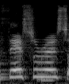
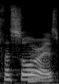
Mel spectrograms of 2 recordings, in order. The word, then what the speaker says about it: thesaurus: Funny story about thesurus. I just decided to pronounce it that way because I'm an and I know it's thesaurus, but I say thesaurus because I'm COOL AND UNIQUE.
